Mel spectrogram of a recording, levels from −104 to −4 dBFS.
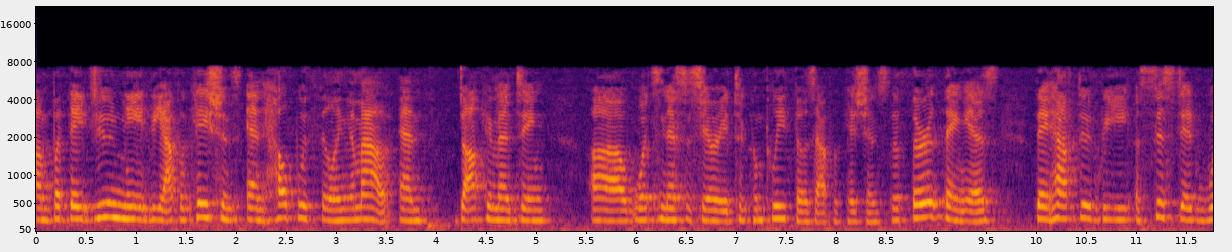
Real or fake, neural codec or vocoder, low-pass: fake; codec, 16 kHz, 16 kbps, FunCodec, trained on LibriTTS, 50 frames a second; 7.2 kHz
